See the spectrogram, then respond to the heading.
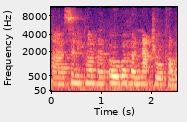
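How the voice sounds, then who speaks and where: Over noticeable background noise and audible room echo, a woman talks at a fairly high pitch. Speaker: hairdresser and educator. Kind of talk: tutorial. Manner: loud.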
